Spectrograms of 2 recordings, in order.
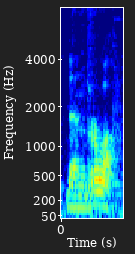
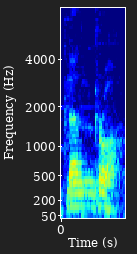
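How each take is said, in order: Both takes have the same delivery.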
